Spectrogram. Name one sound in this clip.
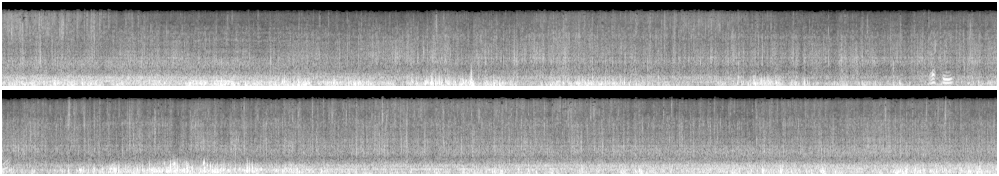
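Wind rumbles and buffets loudly against a microphone outdoors.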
